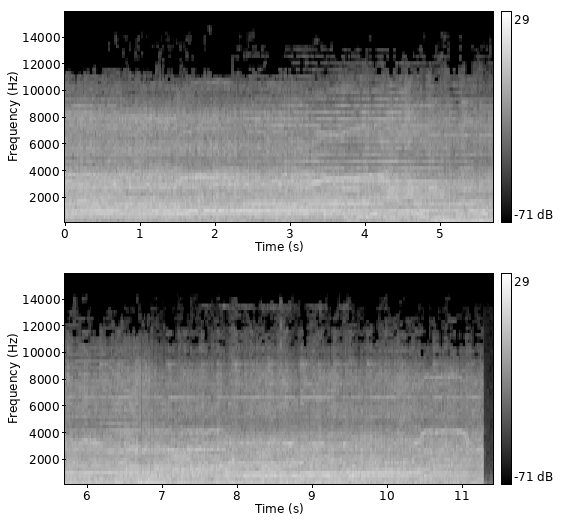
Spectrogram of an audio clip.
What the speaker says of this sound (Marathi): विजयी खेळाडू आणि समर्थकांनी जल्लोष साजरा केला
